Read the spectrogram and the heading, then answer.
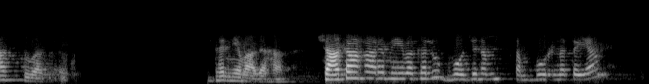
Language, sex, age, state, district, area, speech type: Sanskrit, female, 45-60, Andhra Pradesh, Krishna, urban, conversation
